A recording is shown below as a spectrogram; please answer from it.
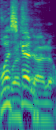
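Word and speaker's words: Wasquehal: Wascal ça se prononce Wascal.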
